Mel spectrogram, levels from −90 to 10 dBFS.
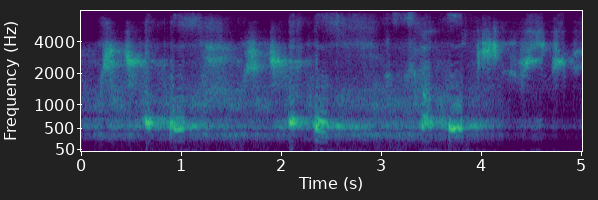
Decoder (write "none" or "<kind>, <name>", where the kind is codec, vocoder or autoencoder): codec, ZipCodec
